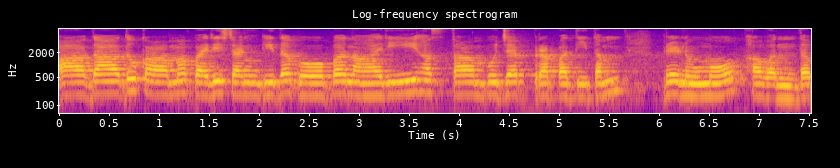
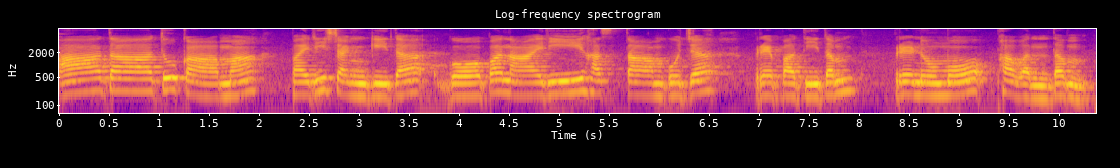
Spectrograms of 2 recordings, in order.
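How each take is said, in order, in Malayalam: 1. വാക്കുകൾ ഒന്നായി ചേർന്ന് ഒഴുക്കോടെയാണ് പറയുന്നത്. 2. ഓരോ വാക്കും വെവ്വേറെ, ഇടയിൽ ഇടവേളയോടെയാണ് പറയുന്നത്.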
